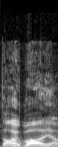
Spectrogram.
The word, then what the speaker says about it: Dabagalian: As Andrew Dabagalian, how do you pronounce that, Pat? Dagbalyan.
